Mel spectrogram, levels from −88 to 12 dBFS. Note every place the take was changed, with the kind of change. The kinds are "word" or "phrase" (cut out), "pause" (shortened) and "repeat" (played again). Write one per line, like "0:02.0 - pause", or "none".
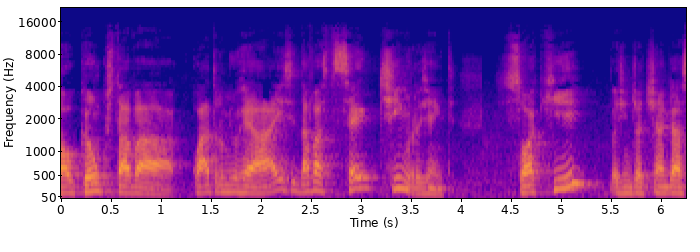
0:03.5 - word
0:04.2 - pause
